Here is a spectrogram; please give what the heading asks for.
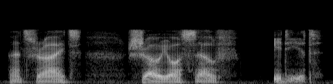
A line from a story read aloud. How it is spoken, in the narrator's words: he murmured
